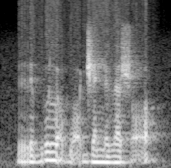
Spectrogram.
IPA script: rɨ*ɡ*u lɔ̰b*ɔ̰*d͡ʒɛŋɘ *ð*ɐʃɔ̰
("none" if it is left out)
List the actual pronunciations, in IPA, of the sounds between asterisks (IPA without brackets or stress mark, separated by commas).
b, ɔ̰, ð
